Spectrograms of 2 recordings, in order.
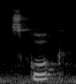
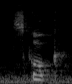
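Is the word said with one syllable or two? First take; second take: one; one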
